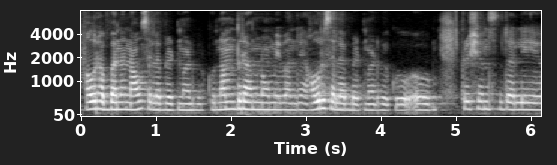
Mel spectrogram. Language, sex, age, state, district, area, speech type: Kannada, female, 18-30, Karnataka, Gulbarga, urban, spontaneous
